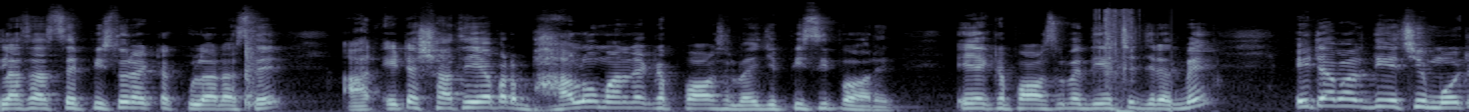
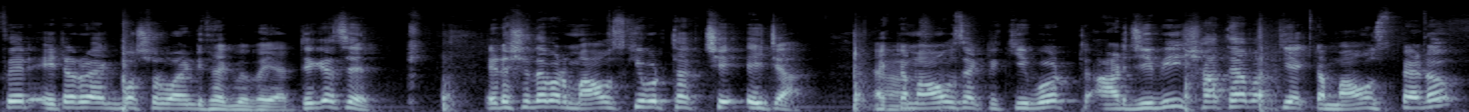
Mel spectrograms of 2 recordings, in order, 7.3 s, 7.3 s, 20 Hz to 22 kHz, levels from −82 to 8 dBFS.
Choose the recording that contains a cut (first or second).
first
